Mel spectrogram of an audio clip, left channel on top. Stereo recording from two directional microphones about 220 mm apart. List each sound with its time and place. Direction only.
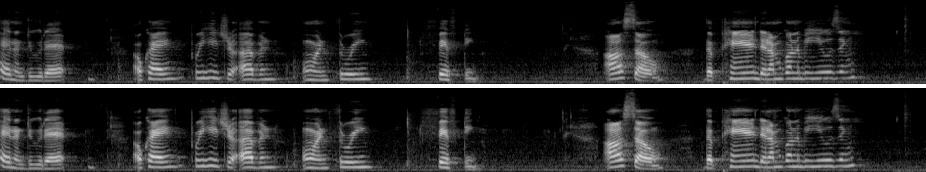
0.0 s a woman's voice: centre (ahead or behind)
5.8 s a woman's voice: 5° right (ahead or behind)
7.9 s a woman's voice: 20° right (ahead or behind)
